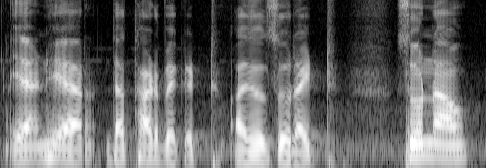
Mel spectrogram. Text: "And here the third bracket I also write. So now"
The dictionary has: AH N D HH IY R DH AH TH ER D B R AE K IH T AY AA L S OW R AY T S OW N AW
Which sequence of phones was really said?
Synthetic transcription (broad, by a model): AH N D HH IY R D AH T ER D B EH K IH T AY AA L S OW R AY T S OW N AW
